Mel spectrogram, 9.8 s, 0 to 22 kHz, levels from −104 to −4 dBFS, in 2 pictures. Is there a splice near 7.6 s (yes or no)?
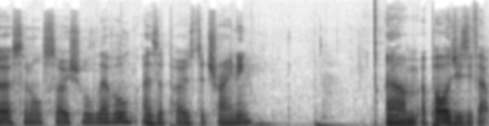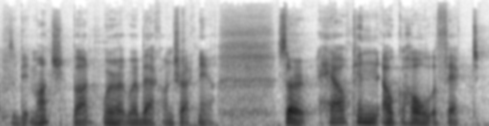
no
